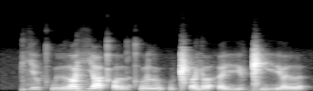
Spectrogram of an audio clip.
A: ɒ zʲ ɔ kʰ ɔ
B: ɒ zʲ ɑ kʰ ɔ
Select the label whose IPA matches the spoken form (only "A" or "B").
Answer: B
